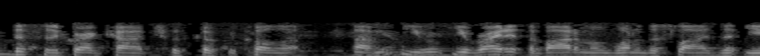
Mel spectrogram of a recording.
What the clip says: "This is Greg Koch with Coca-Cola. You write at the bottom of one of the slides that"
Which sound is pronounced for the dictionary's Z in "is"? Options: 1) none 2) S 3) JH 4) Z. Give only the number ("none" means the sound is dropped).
4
